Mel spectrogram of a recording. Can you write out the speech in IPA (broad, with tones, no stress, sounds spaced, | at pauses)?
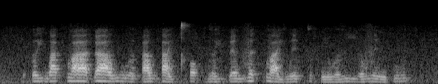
ʔ ə˨˩ j w a˦˥ k̚ v aː˧ ɗ aː˧ w u˨˩ ə̯ ʔ a˧ w ʔ a˨˩˦ j t̪ʰ ɔ˨˩ k̚ ɣ ə˨˩ j ɓ ɛ˧˥ w v ɛ˦˥ k̚ v a˨˩˨ j w e˧˥ k ə˨˩ k̚ n u˨˩˦ ə̯ ɣ i˨˩˦ ə̯ v e˨˩˦ ŋ ʔ u˦˥ t̚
